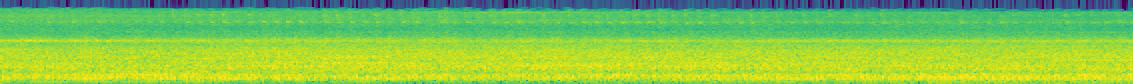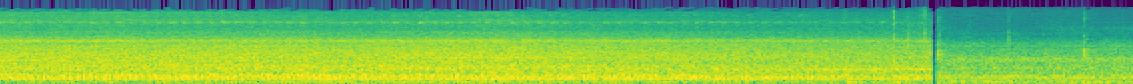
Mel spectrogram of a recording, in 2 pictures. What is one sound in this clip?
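A diesel train rumbles past and pulls away.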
